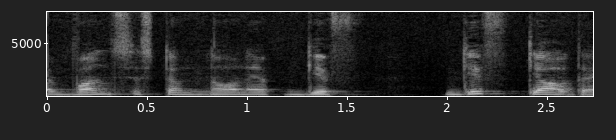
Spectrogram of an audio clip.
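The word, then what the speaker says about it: GIF: गिफ, गिफ stand for graphic interchange format and pronounce गिफ, ठीक है, इसको गिफ भी कहते हैं, हम कुछ जिफ भी कहते हैं, ठीक है, तो नॉर्मली इसको गिफ कहते हैं, ठीक है।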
